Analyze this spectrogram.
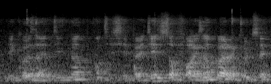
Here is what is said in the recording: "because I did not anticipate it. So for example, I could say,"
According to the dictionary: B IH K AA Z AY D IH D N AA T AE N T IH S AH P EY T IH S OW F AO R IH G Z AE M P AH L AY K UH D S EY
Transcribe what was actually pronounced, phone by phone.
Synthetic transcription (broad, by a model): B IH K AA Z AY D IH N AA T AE T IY S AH P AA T IH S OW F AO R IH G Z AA P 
